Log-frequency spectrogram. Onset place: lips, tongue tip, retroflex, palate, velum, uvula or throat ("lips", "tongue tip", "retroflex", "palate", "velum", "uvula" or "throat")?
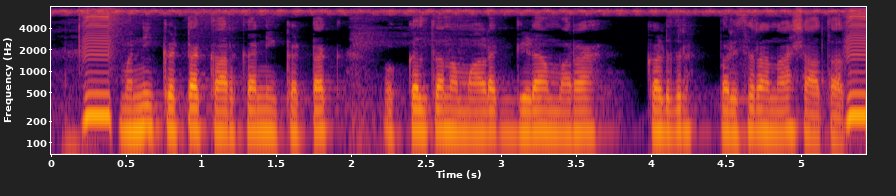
lips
